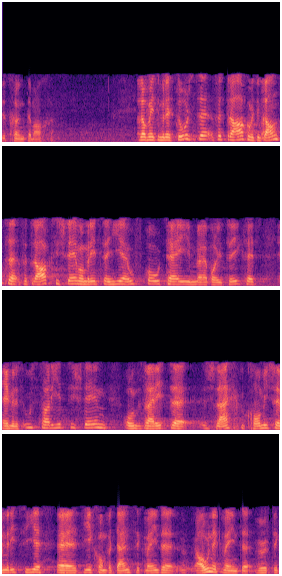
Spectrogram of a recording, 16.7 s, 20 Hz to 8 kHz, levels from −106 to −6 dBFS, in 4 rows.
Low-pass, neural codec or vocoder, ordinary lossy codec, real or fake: 7.2 kHz; vocoder, 22.05 kHz, 80 mel bands, WaveNeXt; AAC, 16 kbps; fake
